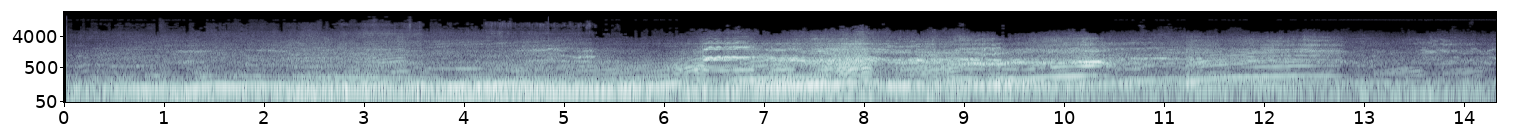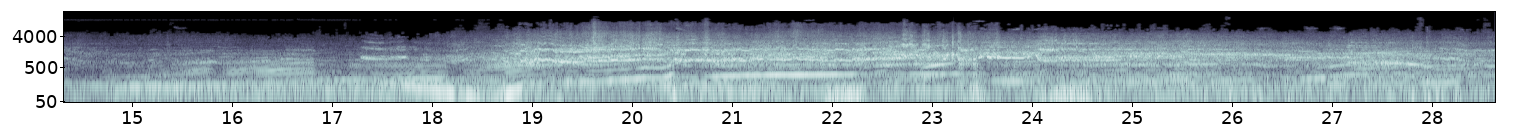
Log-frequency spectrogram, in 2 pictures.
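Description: Several race cars circling a track, their engines revving up and down as they go through the gears, with skidding and tyre squeal. The sound grows louder about two-thirds of the way in.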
